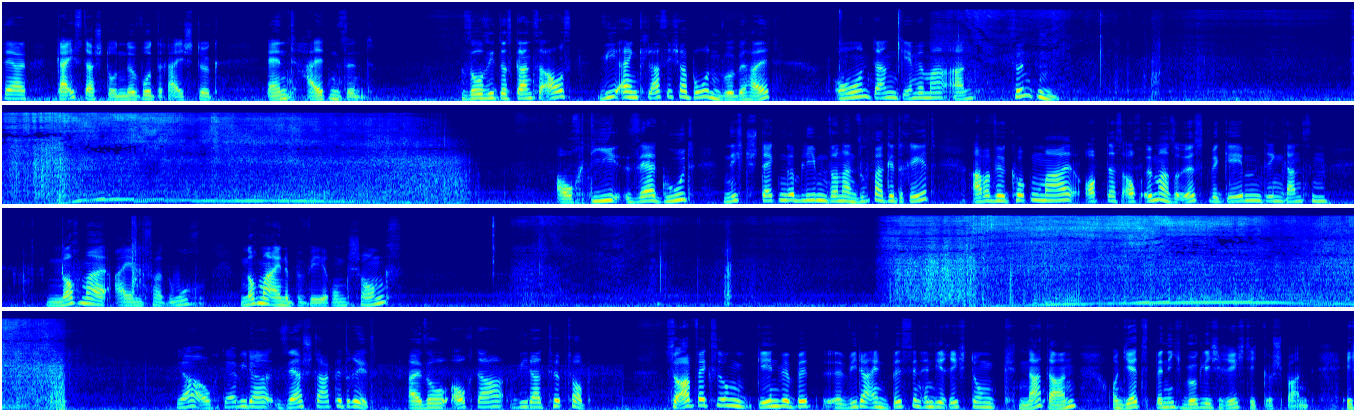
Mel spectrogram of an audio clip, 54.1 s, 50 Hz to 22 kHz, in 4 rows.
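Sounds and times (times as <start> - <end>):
firework spinner hissing: 9.3 - 19.1, 32.0 - 41.5
low humming tone: 29.0 - 35.8.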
